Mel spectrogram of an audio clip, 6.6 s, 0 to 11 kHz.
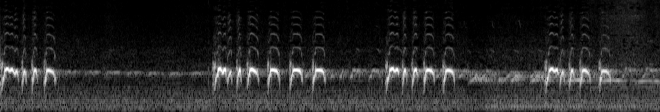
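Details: Actively singing local zebra dove used as a lure: four phrases of five or six loud, bouncy cooing notes each, spaced roughly 1.5 seconds apart, with a faint continuous purr between them.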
